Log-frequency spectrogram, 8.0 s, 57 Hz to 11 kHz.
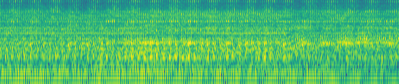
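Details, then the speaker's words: Wrecked 2023 VW Taigo being rebuilt, first startup after engine refit: uneven, lumpy idle with a rapid ticking patter over the engine; runs rough but keeps going, left to warm up. Cause not confirmed. Rough idle. "sorry that was probably the roughest sounding car after a startup we've done I think"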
